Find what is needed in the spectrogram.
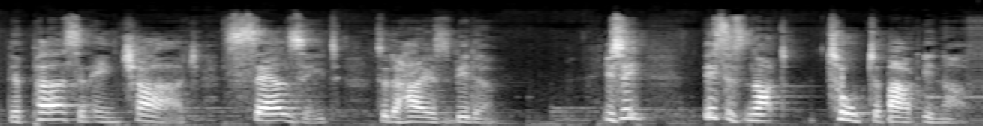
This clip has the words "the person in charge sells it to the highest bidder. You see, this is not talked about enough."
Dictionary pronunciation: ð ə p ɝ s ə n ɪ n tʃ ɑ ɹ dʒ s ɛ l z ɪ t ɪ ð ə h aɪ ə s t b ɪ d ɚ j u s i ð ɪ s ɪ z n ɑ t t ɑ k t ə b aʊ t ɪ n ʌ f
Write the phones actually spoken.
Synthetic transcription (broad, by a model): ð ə p ɝ s ə n ɪ n tʃ ɑ ɹ dʒ s ɛ l z ɪ t ɪ ð ə h aɪ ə s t b ɪ d ɚ j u s i ð ɪ s ɪ z n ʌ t t ɑ k t ə b aʊ t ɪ n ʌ f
